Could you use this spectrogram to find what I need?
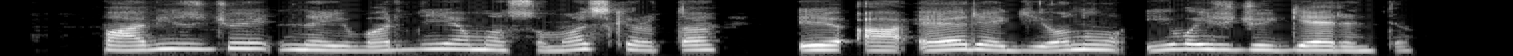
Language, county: Lithuanian, Marijampolė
